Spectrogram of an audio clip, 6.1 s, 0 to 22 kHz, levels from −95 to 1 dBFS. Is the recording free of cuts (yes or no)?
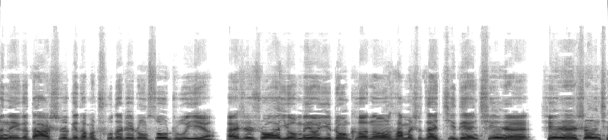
yes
